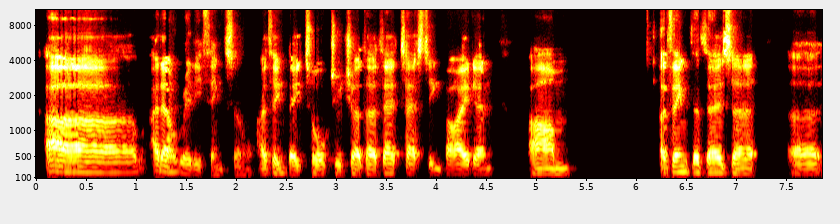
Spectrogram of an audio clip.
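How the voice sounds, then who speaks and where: A man, a former head trader, speaking as a podcast guest, opinionated and thinking aloud, often correcting himself mid-sentence. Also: lowish voice. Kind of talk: conversational interview.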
